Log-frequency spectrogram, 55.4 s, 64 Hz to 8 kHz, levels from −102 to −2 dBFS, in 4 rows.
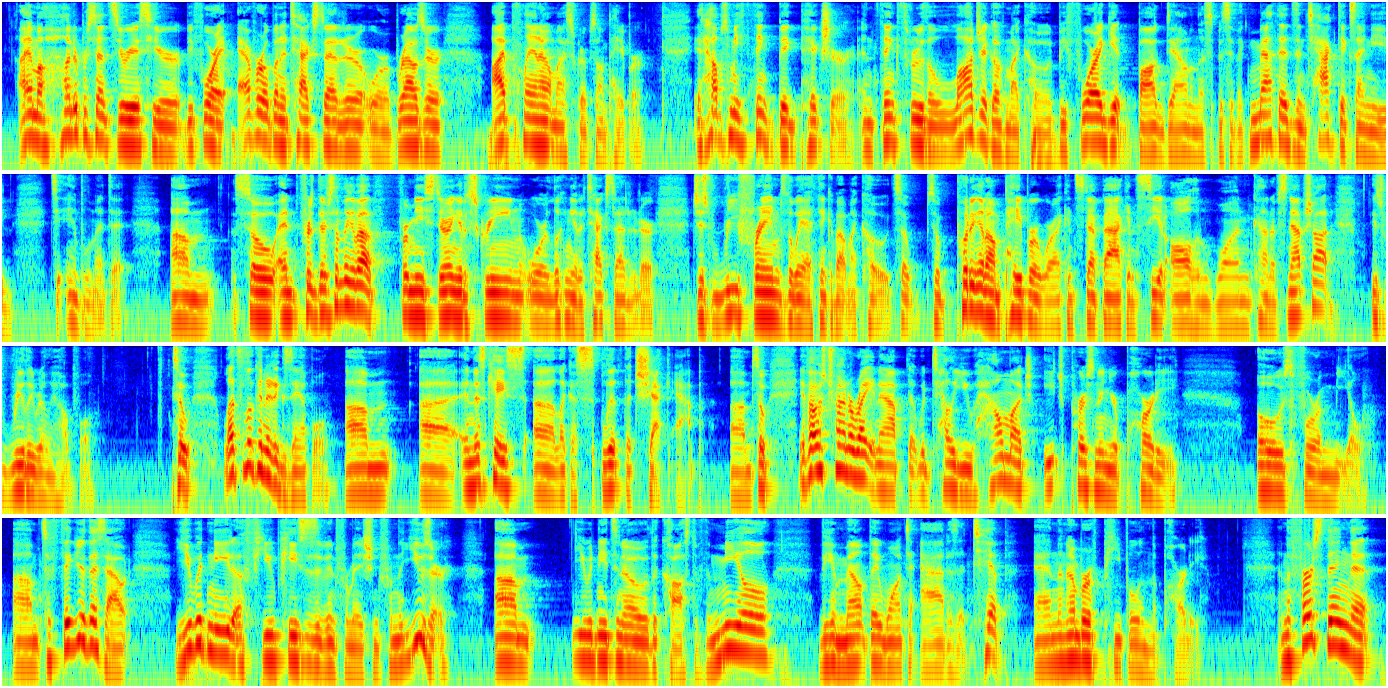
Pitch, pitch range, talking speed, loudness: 125 Hz, 110-140 Hz, 210 wpm, -19 LUFS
